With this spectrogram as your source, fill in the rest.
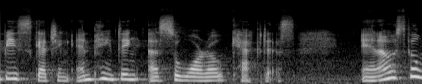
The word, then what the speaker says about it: saguaro: And I always feel weird when I say saguaro because there's a G in the word. So my mind just thinks you need to say saguaro, but I read that the G is silent.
